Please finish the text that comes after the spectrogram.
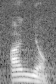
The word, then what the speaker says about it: oignon: Aujourd'hui, quand on prononce le mot, on dit agnon. Hein, de nos jours, on dit agnon. Donc la première voyelle A, on prononce A. Et la deuxième voyelle, qui est A aussi avec l'accent circonflexe, on dit O. Donc agnon.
